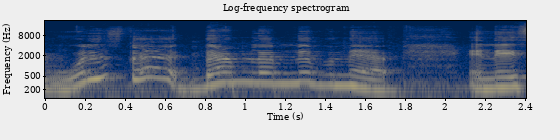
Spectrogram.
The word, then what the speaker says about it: Bamlanivimab: So I'm gonna make an attempt here to pronounce the name of this. It's called Bamlanivimab. Bamlanivimab.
